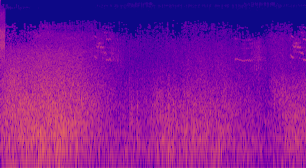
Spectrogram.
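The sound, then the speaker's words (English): A steady wash of ocean waves and rushing wind out on the deck of a boat, the SS Not Doomed; the roar swells loudest early on, then settles into a constant surge with no voices. “Amazon, you're on a boat.”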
